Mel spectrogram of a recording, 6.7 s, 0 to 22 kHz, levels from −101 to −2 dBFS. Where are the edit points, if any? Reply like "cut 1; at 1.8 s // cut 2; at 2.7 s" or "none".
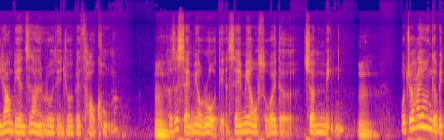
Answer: none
